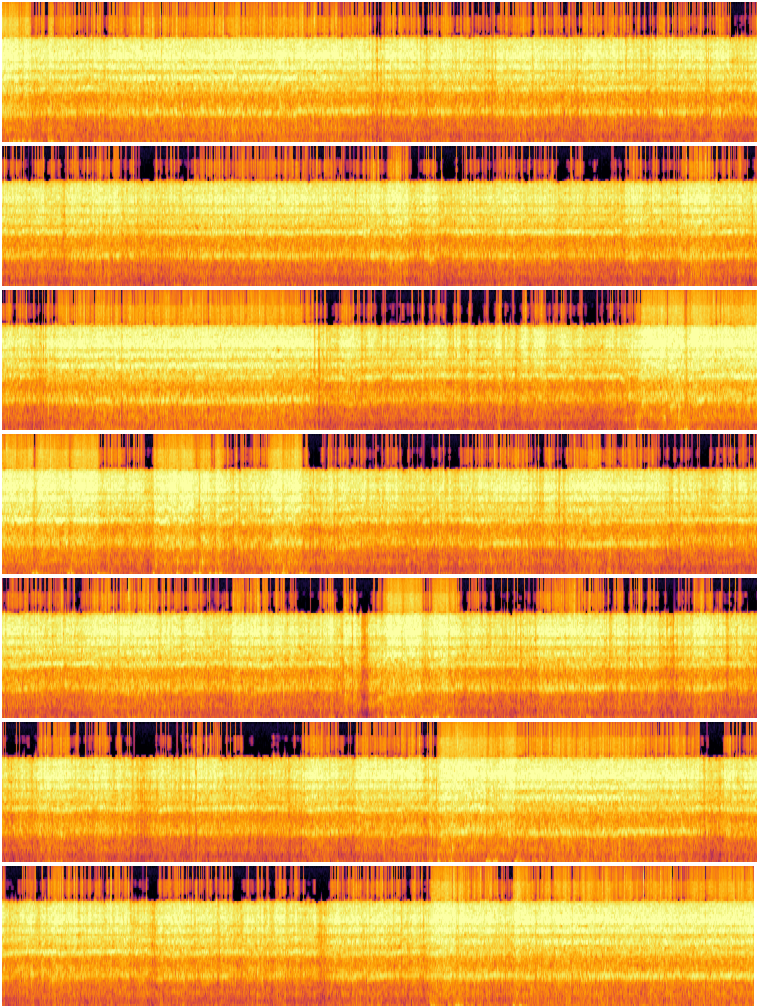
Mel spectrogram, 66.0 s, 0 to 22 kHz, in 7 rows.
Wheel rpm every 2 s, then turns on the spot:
220, 220, 230, 230, 230, 240, 230, 230, 230, 230, 210, 220, 240, 230, 230, 230, 230, 230, 230, 230, 220, 200, 230, 230, 230, 230, 220, 220, 230, 230, 230, 220, 220.
none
